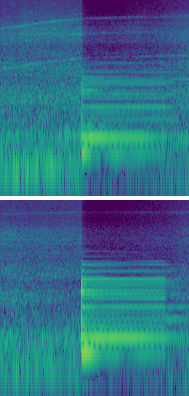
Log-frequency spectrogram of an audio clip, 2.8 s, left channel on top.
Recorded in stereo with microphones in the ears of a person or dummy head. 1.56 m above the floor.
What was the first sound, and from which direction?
A piano, 50° right (ahead or behind).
